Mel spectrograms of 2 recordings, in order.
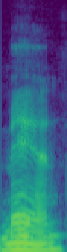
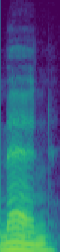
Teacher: man to distinguish E and A in men and man respectively the vowel in man is a lot longer than the vowel in men men has a pure a sound but man has a modified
